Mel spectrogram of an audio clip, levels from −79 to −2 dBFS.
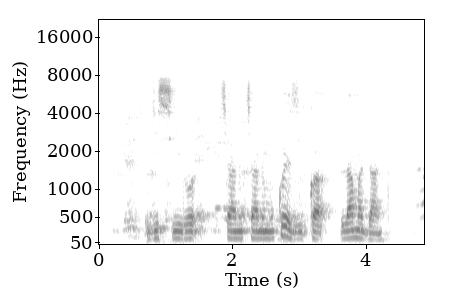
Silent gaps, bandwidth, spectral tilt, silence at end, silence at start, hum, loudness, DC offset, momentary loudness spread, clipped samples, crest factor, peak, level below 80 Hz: none; 7.6 kHz; -5.5 dB/octave; 0 s; 0.35 s; none; -46 LUFS; under 0.1%; 12 LU; under 0.1%; 18 dB; -30 dBFS; -82 dBFS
